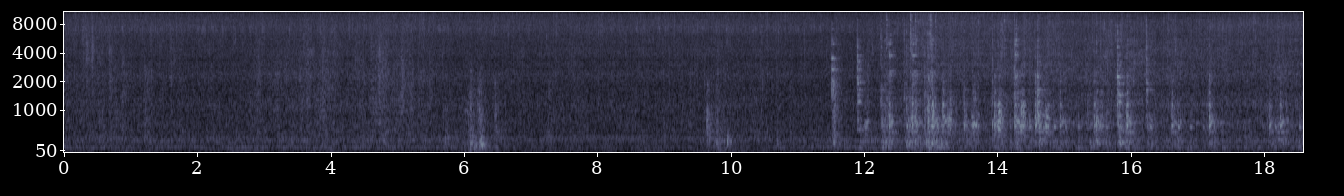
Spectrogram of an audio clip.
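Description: Sliced sucuk frying in butter in a pan with a steady sizzle. From about eleven seconds in, a utensil stirring and scraping in the pan adds quick irregular clatter.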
